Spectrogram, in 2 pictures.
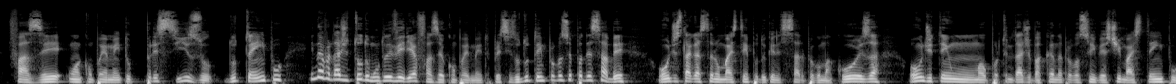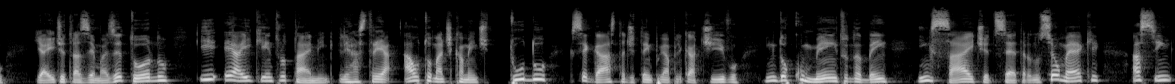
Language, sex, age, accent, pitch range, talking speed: Portuguese, male, 30-49, Brazilian, 110-160 Hz, 195 wpm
